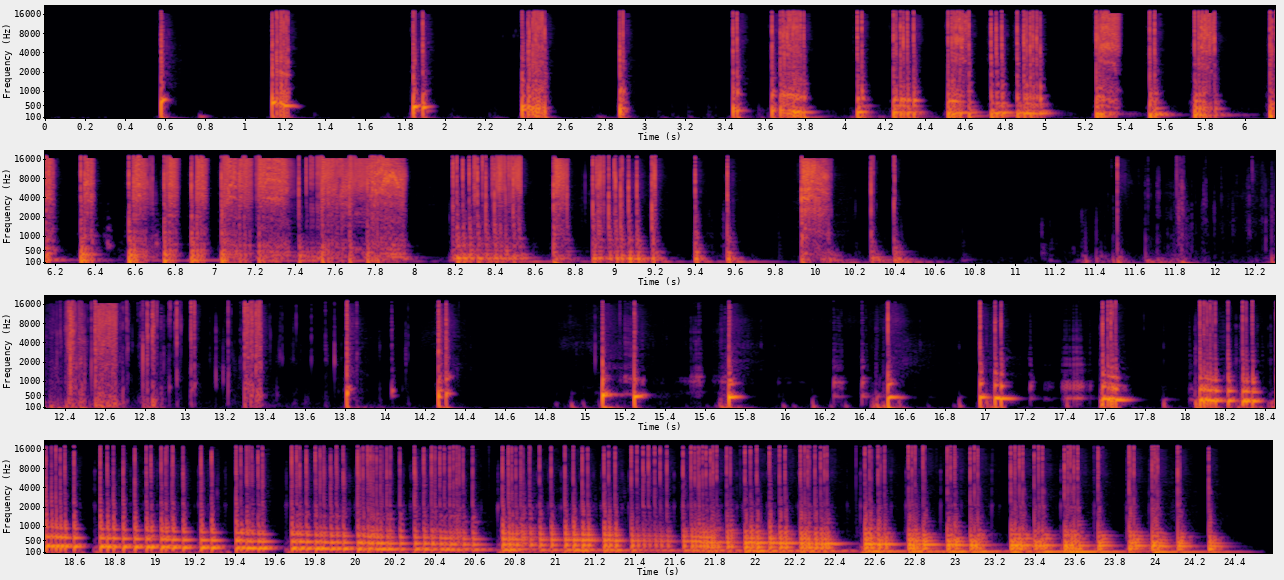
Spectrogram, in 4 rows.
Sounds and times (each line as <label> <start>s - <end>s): duct tape tension pulling the tape 3.5s - 10.5s
duct tape tension pulling the tape 16.3s - 24.4s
